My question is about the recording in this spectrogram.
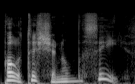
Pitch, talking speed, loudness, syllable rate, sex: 155 Hz, 220 wpm, -22 LUFS, 6.3 syllables/s, male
